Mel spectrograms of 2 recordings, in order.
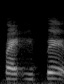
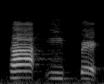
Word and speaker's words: kip: Mata uang untuk negara ini yaitu cukup dengan kata KIP, KIP, bukan PIP tapi KIP, KIP ya dibacanya.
